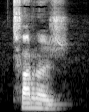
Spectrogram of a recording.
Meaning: to watch
- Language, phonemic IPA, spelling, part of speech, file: Moroccan Arabic, /tfar.raʒ/, تفرج, verb, LL-Q56426 (ary)-تفرج.wav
